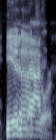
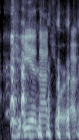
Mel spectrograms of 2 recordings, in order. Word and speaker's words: Iannaccio: How did you pronounce it? Iannaccio. It took me a long time to find out how that was said. Yeah, I said it wrong forever. Iannaccio.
